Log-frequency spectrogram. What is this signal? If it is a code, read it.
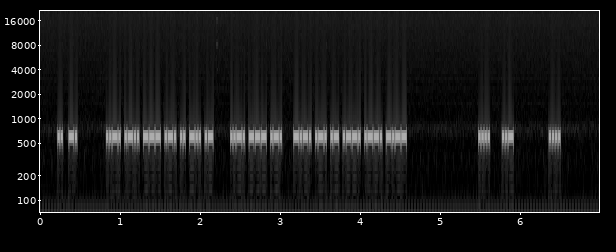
Morse code, heard as a keyed tone, about 60 wpm, spaced as for 52 wpm, 600 Hz. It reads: IN FLORIDA FOR CRAPPY HUH
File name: archived / CRSnet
